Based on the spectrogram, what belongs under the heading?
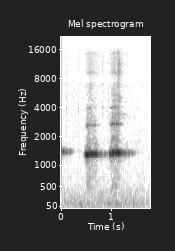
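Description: A person whistles two short, steady notes at the same pitch, the second slightly longer, heard clear with no talking.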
